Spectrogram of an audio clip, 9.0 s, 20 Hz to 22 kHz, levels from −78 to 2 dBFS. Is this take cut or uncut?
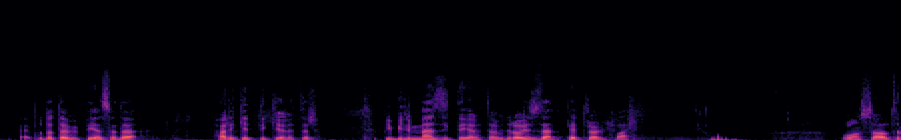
cut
